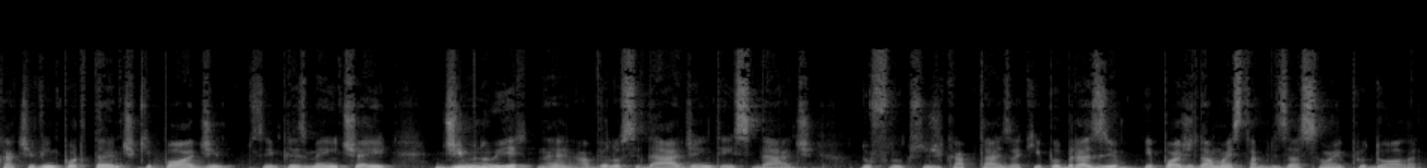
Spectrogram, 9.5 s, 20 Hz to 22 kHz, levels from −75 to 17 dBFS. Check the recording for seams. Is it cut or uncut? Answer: cut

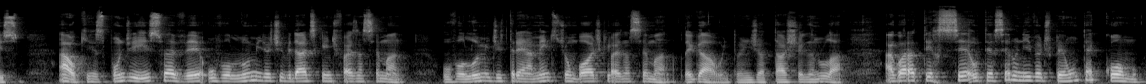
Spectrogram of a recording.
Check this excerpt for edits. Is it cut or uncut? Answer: cut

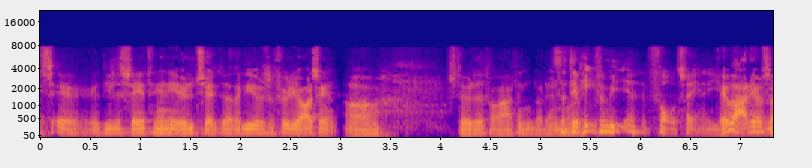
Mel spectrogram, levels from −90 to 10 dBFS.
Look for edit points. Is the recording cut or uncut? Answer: cut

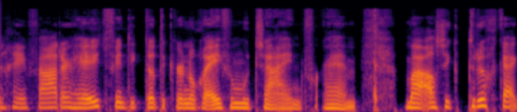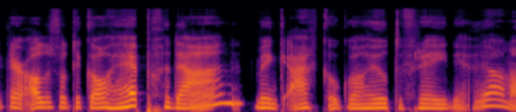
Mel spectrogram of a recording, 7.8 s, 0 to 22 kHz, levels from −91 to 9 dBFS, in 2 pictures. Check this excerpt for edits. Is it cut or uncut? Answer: uncut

